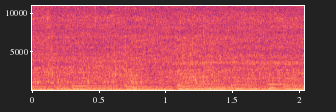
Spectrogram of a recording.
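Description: Background music with held notes, over the sloshing of bath water as a hand swishes through the foam.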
